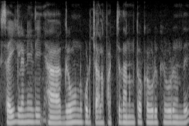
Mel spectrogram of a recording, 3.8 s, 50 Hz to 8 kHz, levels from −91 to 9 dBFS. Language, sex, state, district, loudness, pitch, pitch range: Telugu, male, Andhra Pradesh, Manyam, -21 LUFS, 140 Hz, 135-150 Hz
